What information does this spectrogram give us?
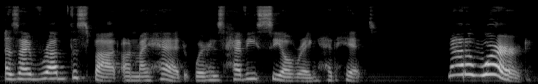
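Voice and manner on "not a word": very high, loud insistence; shrill aggrieved outburst; indignant protest. A narrator's reading. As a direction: swear you said nothing.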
